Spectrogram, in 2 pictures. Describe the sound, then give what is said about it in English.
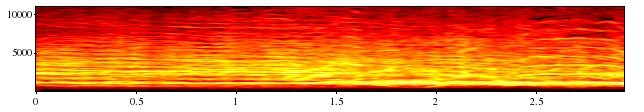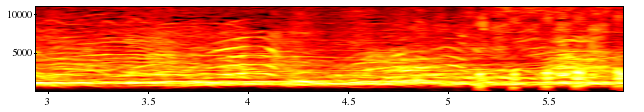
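A large crowd cheers and shouts outside a window, a dense, steady roar of many overlapping voices with excited yells, ending in a few quick, rhythmic whoops. “The crowd is getting wild. Those are the people outside my window.”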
